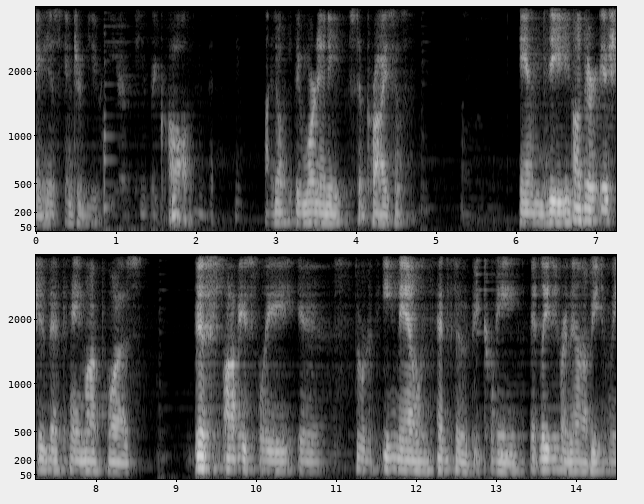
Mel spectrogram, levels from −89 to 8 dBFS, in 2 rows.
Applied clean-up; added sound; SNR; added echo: neural mask model DeepFilterNet 3.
